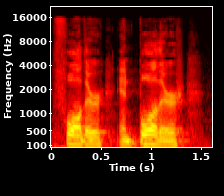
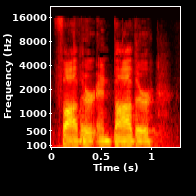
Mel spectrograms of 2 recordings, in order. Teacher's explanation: typically other American English speakers will pronounce words like father and bother as a perfect rhyme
